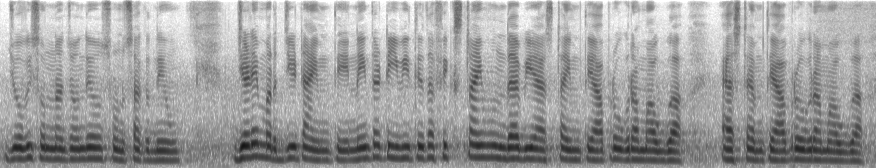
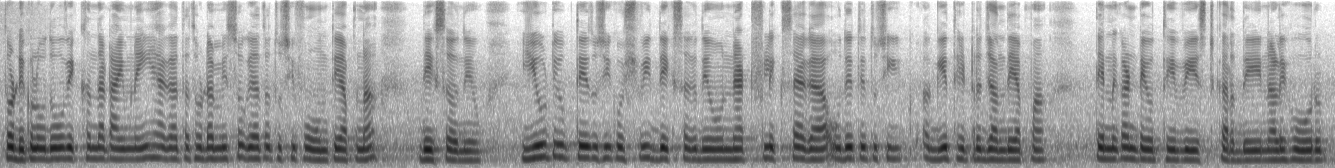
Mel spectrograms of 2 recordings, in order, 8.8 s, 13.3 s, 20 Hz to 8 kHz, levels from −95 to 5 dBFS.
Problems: background sounds at intervals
